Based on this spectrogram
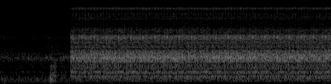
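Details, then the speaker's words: Opel (Astra J/Insignia/Vectra C), 125,643 km, first start after a timing belt replacement, warming up: engine catches within a second and settles into a smooth, steady idle with no knocking or ticking; runs normally. "Ну, все у нас нормально работает. Прогрели."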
